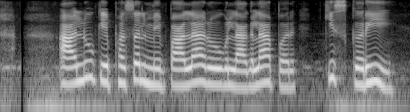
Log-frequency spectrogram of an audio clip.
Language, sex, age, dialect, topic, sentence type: Maithili, female, 18-24, Bajjika, agriculture, question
